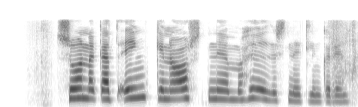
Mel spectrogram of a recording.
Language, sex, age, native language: Icelandic, female, 11, Icelandic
